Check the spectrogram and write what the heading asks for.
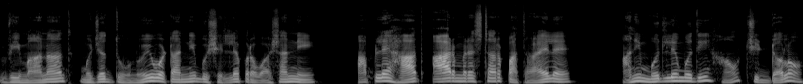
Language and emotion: Goan Konkani, sad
